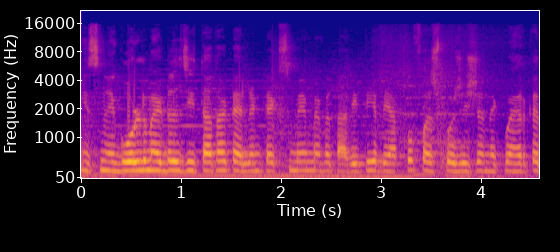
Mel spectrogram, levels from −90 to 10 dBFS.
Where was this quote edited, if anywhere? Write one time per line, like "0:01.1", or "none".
none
